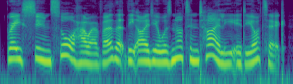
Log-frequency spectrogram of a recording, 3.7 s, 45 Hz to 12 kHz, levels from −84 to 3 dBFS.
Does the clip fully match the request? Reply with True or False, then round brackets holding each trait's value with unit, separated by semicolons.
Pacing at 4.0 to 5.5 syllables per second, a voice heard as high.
False (5.8 syllables/s; 210 Hz)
